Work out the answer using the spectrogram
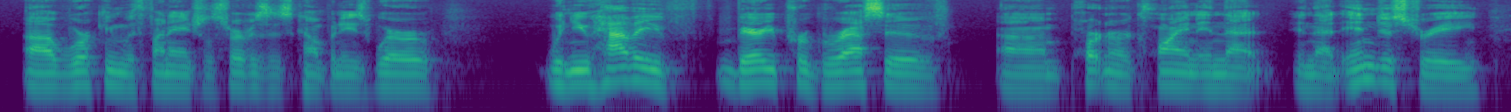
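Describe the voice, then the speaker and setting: A man being interviewed as a guest, explaining his work in a measured way with frequent fillers and restarts. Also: lowish voice, dark tone. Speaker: interview guest, financial wellness company leader. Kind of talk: conversational interview.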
